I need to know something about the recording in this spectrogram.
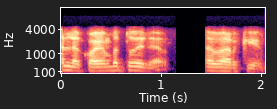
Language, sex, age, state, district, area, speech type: Malayalam, male, 45-60, Kerala, Palakkad, urban, conversation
